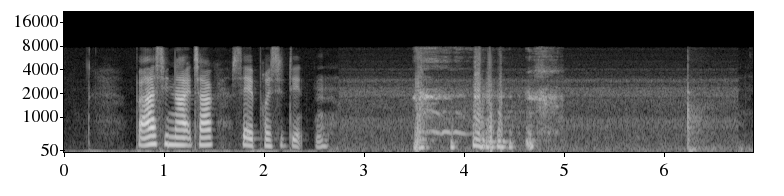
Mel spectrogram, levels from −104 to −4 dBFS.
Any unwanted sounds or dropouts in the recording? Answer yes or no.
yes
